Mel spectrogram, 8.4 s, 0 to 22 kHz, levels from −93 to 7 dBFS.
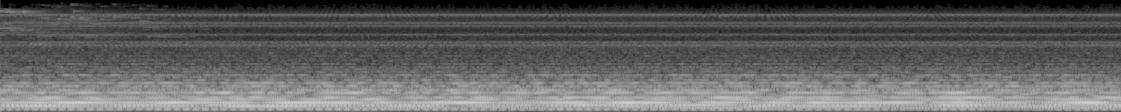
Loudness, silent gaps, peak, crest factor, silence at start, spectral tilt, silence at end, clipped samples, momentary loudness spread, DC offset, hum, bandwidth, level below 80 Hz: -19 LUFS; none; -6 dBFS; 12 dB; 0 s; -7 dB/octave; 0 s; under 0.1%; 3 LU; under 0.1%; none; 16 kHz; -68 dBFS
